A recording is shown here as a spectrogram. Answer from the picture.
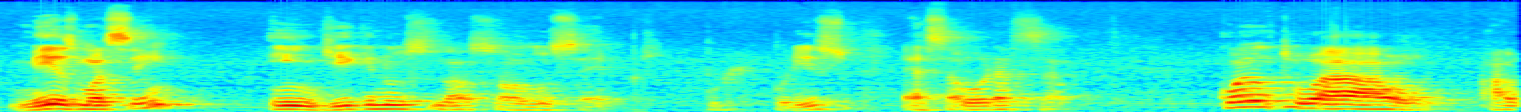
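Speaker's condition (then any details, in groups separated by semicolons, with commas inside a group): No condition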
